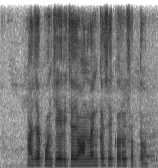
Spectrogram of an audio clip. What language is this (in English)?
Marathi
